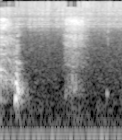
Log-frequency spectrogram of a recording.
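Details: Single short, soft cough followed by faint breathing from a sick adult.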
